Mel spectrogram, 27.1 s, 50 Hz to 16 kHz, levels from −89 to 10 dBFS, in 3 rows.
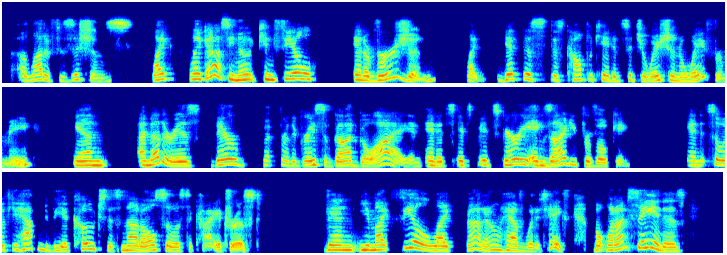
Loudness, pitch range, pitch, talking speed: -20 LUFS, 180-225 Hz, 200 Hz, 160 wpm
